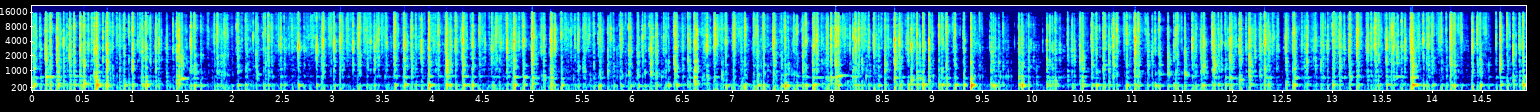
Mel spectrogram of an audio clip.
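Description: A tall aluminum tea can held horizontally is tapped fast with fingernails along its body and bottom. Dense, rapid, bright clicks with very short decay overlay a faint steady ringing tone in the lower mids.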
